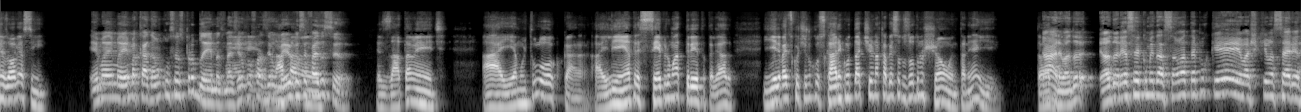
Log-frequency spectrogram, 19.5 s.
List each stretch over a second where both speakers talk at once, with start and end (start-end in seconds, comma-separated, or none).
3.7-4.9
